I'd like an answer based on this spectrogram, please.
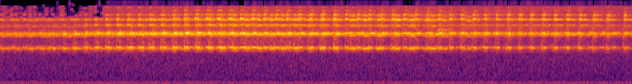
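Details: Higurashi, the evening cicada, calling in summer at a Japanese temple: a bright, rapidly throbbing metallic ring that keeps a rippling rhythm throughout, briefly peaking near the two-second mark.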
